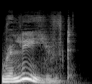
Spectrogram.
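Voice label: "relieved", British English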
